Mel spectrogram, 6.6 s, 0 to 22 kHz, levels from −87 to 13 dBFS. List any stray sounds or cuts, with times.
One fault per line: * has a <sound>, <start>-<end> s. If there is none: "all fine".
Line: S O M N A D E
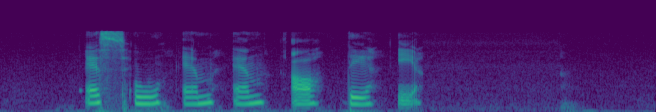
all fine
